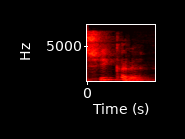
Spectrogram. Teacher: quando nós falamos xícara, muitas vezes esse último A quase nem é realizado, de tão átono que ele é.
